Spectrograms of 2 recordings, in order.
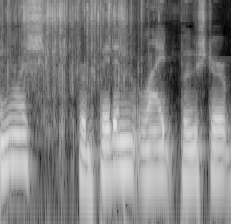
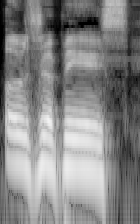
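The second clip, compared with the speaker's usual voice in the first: hyped; 3 semitones higher, 5 dB louder, slower than usual. Real, not acted. Pulling an Ultra Beast.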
